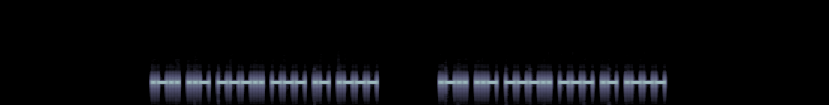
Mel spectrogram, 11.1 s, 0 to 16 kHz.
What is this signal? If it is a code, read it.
Morse code, heard as a keyed tone, about 32 wpm, 700 Hz. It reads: LU8OAJ LU8OAJ
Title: DXCC-100 Call Signs - 6 Characters - Repeated 2x - 30wpm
